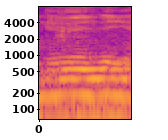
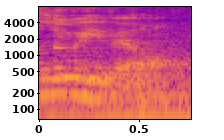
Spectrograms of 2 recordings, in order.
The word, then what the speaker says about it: Louisville: do have to say although I pronounce it Louisville as well my husband was also raised in this city and he insists that it's Louisville I don't know how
